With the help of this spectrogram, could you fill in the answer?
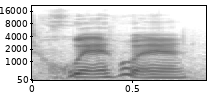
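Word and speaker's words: Huohuo: Pokey was saying when he would refer to Ho Ho as Hue Hue. I thought the pronunciation was just wrong or something and I like wasn't saying it right this whole time.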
